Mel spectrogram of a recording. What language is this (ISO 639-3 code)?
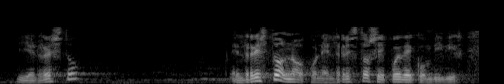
spa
